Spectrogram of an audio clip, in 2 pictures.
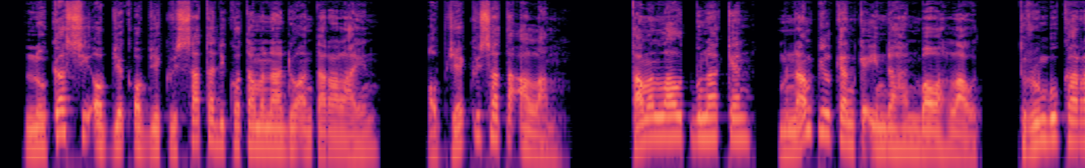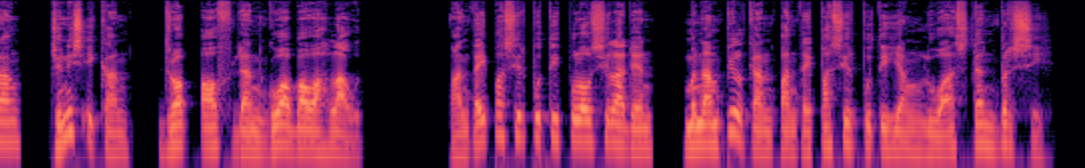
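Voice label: Indonesian, male, voice over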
